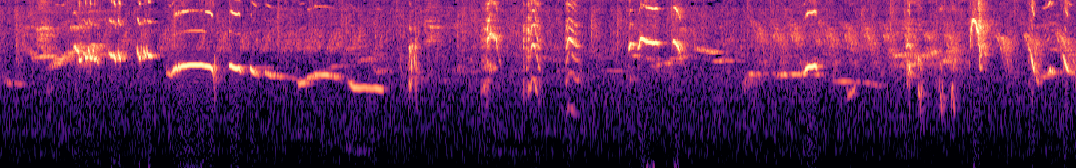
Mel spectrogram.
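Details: Oriental magpie-robin in 'ngriwik' chattering style, played as a lure to stabilise caged birds, mixed with rain sounds: rapid varied whistles, slurred rising and falling notes and scratchy chirps in quick bursts over a soft hiss.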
